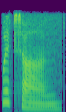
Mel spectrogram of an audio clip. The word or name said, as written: witan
